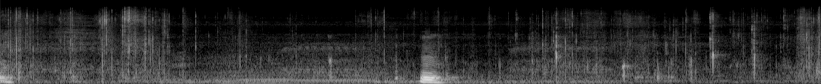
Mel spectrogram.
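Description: Chewing a mouthful of burger with scattered small crackles from the paper wrapper being handled, and a short hummed "mm" about four seconds in.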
